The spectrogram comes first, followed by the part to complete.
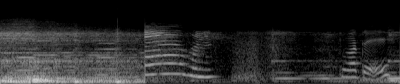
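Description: Music with singing, changing abruptly about a second and a half in to a quieter passage with a voice sliding up and down over steady held notes.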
